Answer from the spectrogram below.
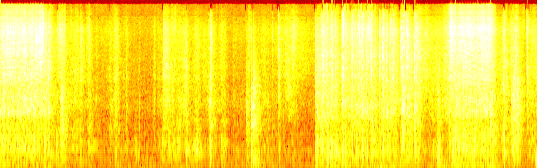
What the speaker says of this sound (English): I'm just going to give these a good shuffle.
